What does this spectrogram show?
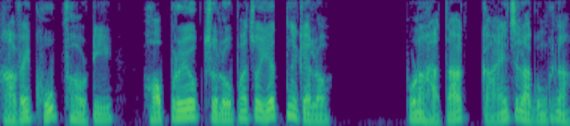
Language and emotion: Goan Konkani, sad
